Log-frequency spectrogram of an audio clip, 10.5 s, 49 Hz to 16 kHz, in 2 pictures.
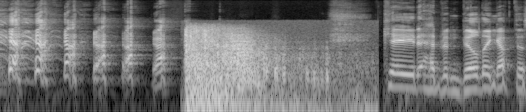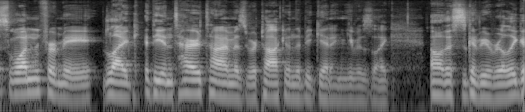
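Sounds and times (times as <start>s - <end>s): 
snickering laughter: 0.0s - 1.8s
loud explosion with a deep roaring boom: 1.8s - 3.8s
speech: 3.9s - 10.4s.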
